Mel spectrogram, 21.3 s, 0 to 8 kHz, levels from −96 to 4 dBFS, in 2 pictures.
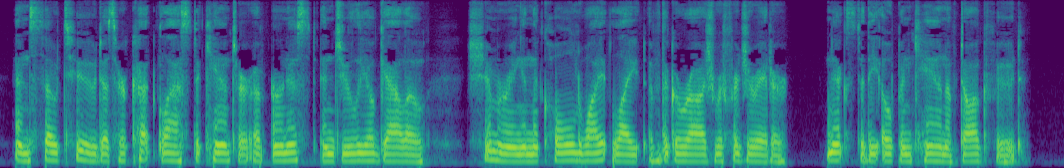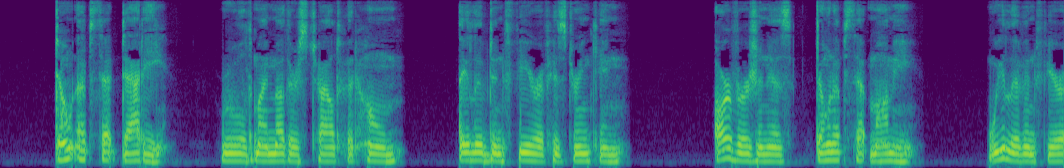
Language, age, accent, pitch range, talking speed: English, 40-59, American, 120-140 Hz, 155 wpm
